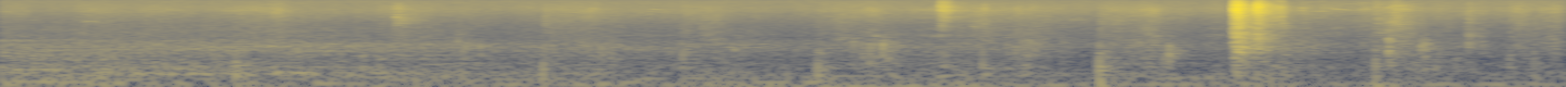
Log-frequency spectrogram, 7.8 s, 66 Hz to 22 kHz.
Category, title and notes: Sound effects > Other mechanisms, engines, machines
Woodshop Foley-097
shop, foley, boom, little, bop, tink, fx, crackle, rustle, knock, metal, perc, sound, tools, bam, bang, thud, percussion, strike, oneshot, wood, pop, sfx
